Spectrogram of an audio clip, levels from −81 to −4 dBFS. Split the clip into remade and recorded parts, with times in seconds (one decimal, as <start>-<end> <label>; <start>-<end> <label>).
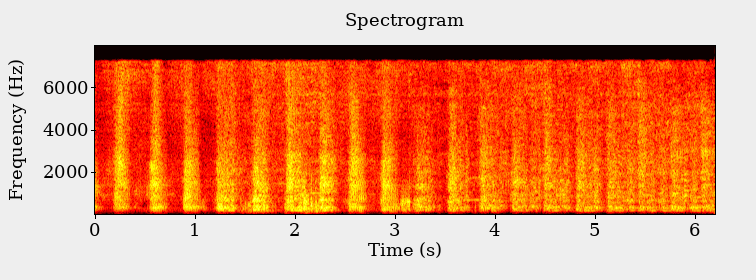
0.0-1.3 remade; 1.3-2.5 recorded; 2.5-3.2 remade; 3.2-6.2 recorded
